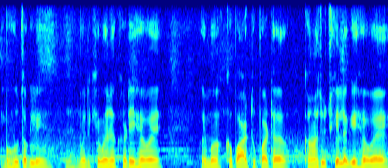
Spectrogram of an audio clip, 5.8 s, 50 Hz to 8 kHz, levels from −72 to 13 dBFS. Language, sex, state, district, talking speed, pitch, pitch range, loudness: Chhattisgarhi, male, Chhattisgarh, Sarguja, 175 wpm, 120 Hz, 115-125 Hz, -17 LUFS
